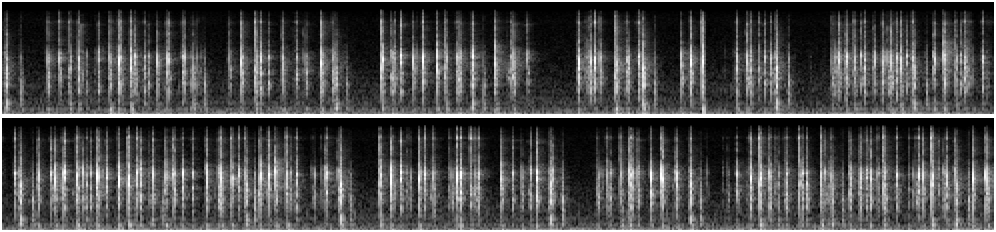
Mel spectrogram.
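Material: Aluminium, ABS plastic.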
